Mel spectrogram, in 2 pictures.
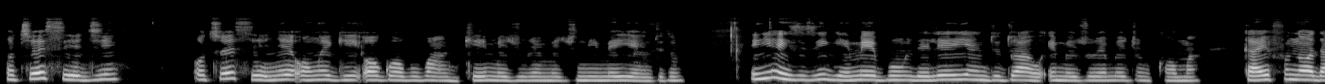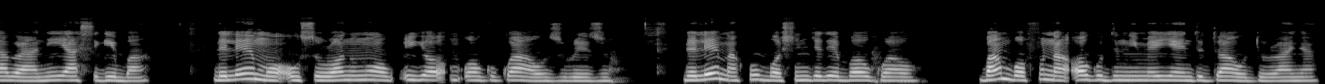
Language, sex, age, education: Igbo, female, 15-29, tertiary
